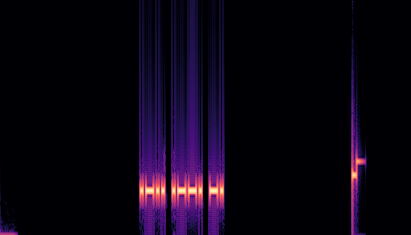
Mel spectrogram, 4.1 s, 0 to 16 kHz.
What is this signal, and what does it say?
Morse code, heard as a keyed tone, about 45 wpm, 700 Hz. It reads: LPN
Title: Practice QSO - Exchange 3 - More Info - 45wpm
